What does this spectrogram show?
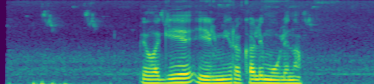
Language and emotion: Russian, neutral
